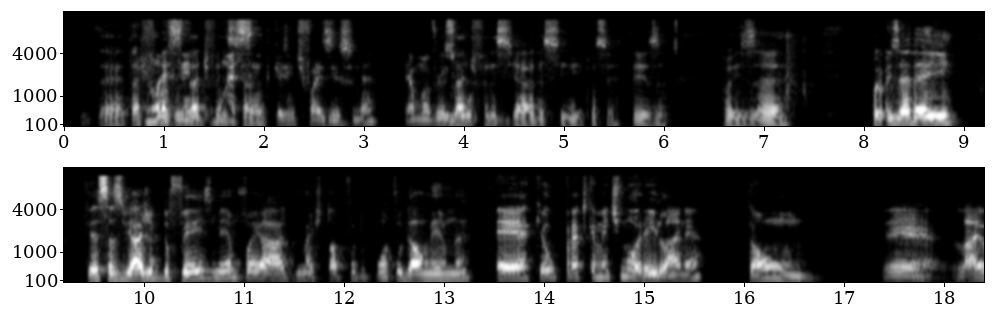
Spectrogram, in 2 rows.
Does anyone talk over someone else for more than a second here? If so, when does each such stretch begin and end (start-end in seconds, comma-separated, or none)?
0.8-2.0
